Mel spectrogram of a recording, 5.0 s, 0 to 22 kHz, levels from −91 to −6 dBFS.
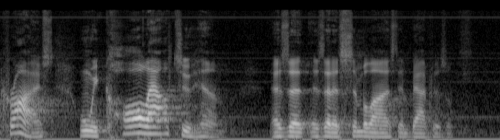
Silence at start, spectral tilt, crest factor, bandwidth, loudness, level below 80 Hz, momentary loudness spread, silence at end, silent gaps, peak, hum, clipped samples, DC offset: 0 s; -5 dB/octave; 22 dB; 16.5 kHz; -35 LUFS; -64 dBFS; 16 LU; 0.1 s; none; -14 dBFS; none; under 0.1%; 0.2%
